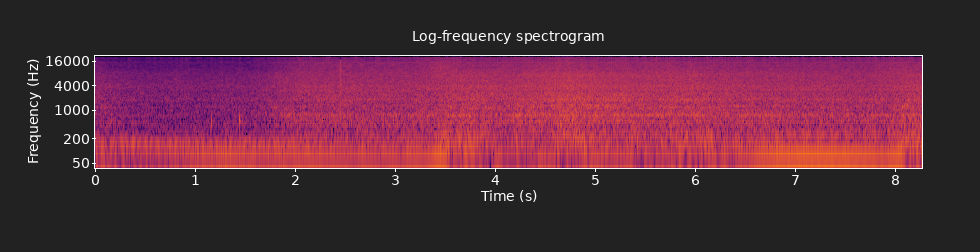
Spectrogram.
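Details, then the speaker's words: 2017 Ford Mustang GT 5.0 V8 at about 10,476 miles: V8 rumble with a faint regular knock on the firing beat, heard between 1000 and 1500 rpm. It began as a light tick around 7.5k miles. Ford calls it normal and the owner disputes this; cause not found. "All this knocking comes from between like 1000 RPM to 1500 RPM. So I don't know. The Ford they say because it's something normal, which it isn't."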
